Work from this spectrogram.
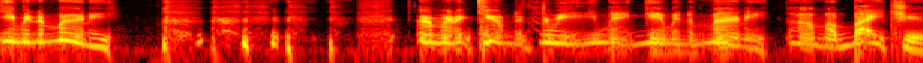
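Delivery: very high, rough, creaky voice. Mocking how crackheads rob stores, imitating a crackhead robber. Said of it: "They always have the same voice".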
